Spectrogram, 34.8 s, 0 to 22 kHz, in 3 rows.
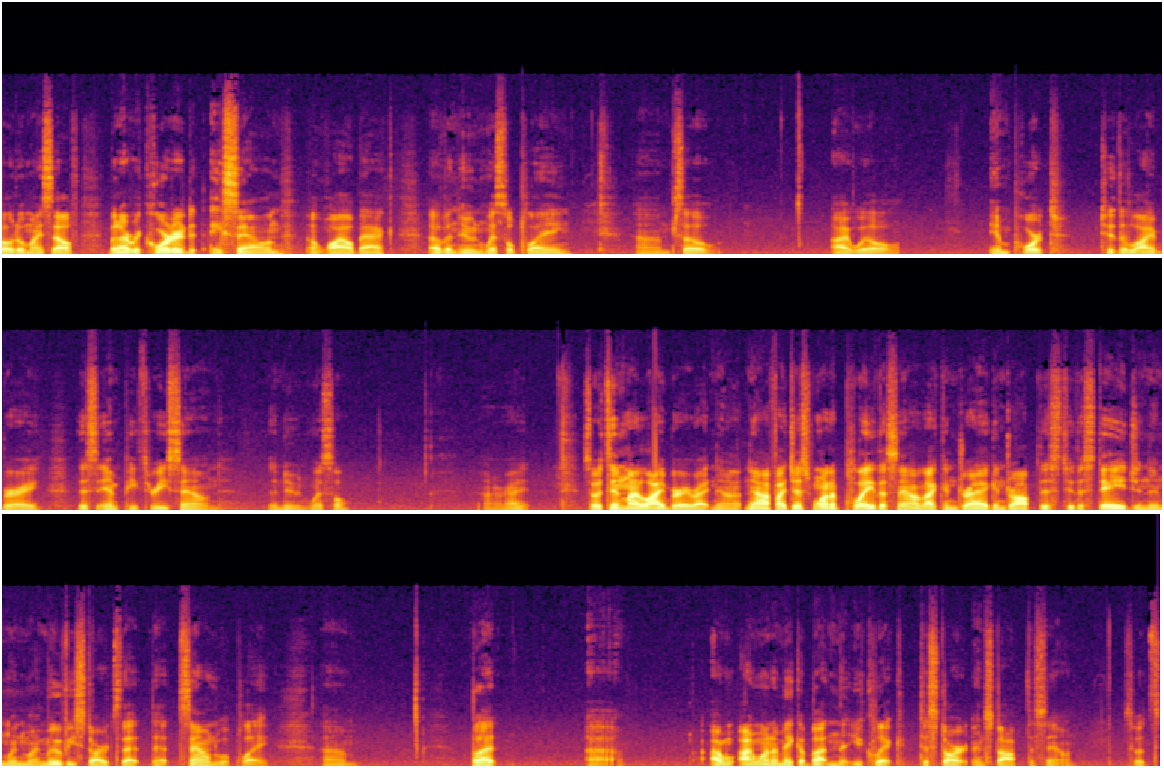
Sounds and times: Speech: 0.0s - 5.8s, 6.4s - 7.2s, 8.3s - 9.0s, 9.9s - 15.1s, 16.4s - 26.8s, 27.9s - 28.2s, 29.1s - 29.5s, 30.2s - 34.7s.

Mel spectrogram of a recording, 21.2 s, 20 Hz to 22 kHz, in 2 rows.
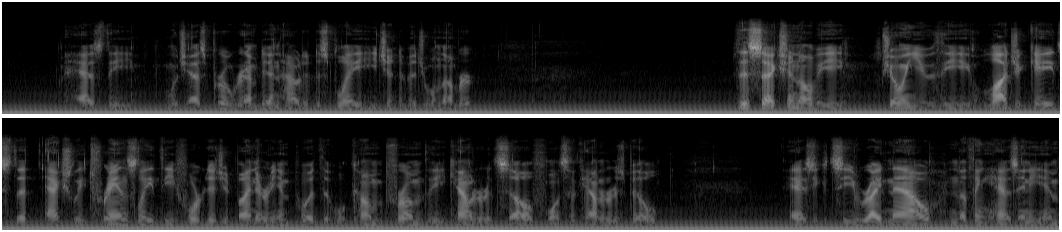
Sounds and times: Speech: 0.6s - 4.7s, 7.4s - 17.2s, 18.5s - 21.1s.

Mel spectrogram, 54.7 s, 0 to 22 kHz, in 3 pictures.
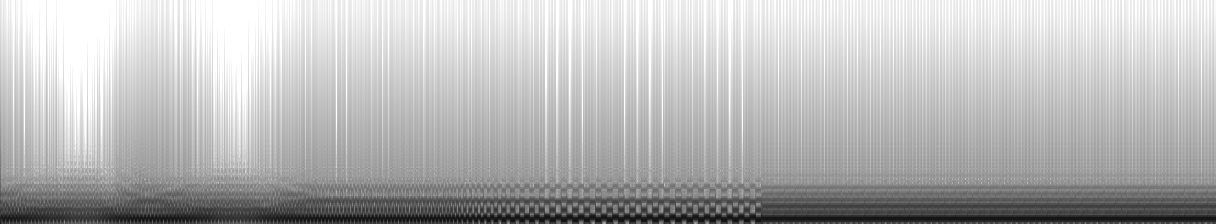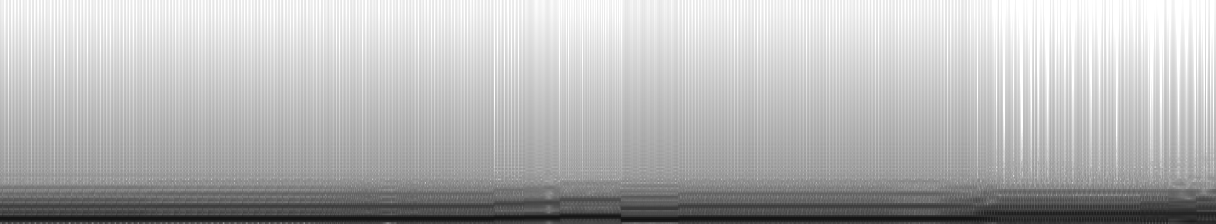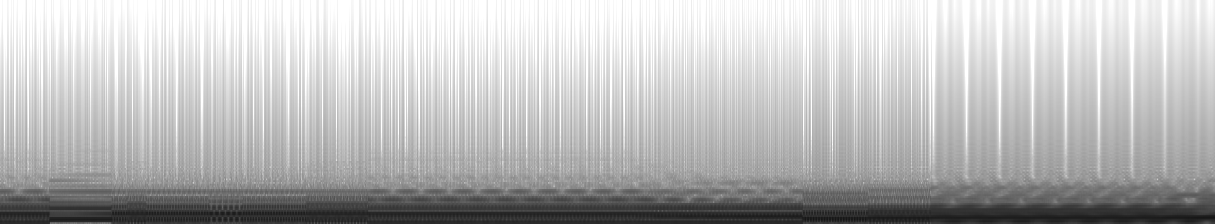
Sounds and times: Synthesizer: 0.0s - 54.7s.

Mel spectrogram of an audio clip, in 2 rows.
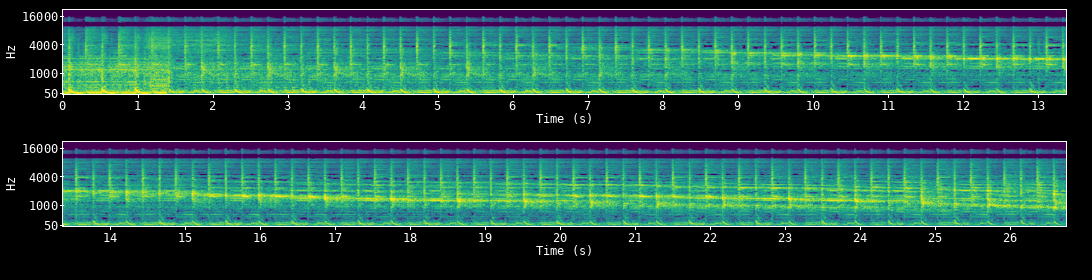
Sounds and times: Techno: 0.0s - 26.7s.

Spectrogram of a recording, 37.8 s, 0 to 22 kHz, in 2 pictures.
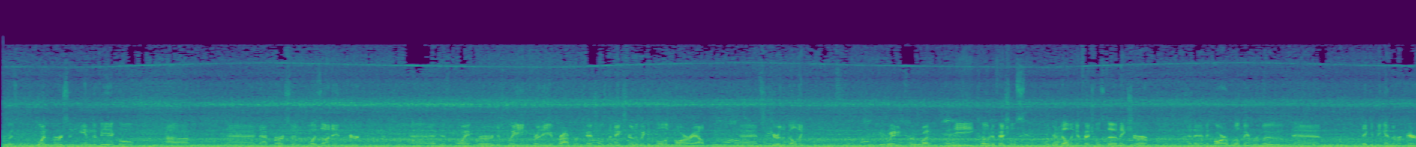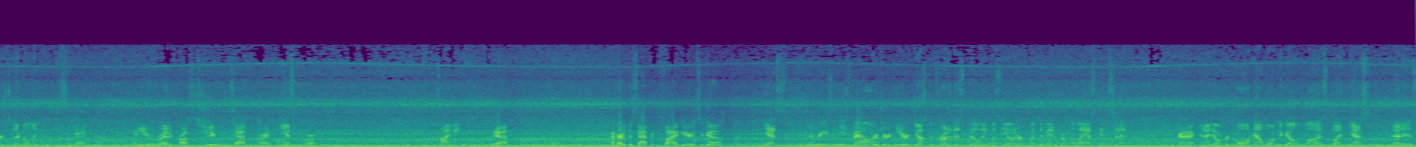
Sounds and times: Speech: 0.0s - 10.8s, 11.5s - 23.2s, 24.7s - 25.7s, 27.0s - 28.5s, 29.1s - 34.0s, 34.6s - 37.7s
Motor vehicle (road): 0.0s - 37.7s.

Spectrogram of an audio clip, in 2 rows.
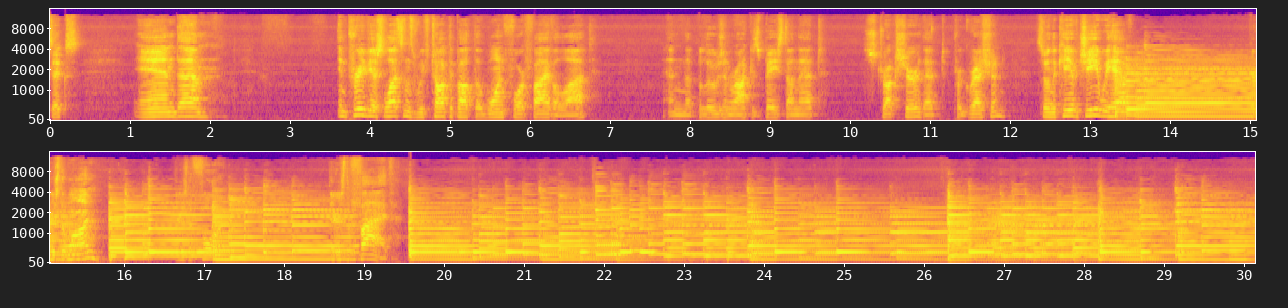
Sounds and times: Speech: 0.0s - 0.4s, 1.1s - 2.1s, 3.6s - 6.9s, 7.7s - 13.5s, 15.0s - 15.8s, 16.6s - 17.3s, 18.6s - 19.5s
Music: 13.3s - 30.1s.

